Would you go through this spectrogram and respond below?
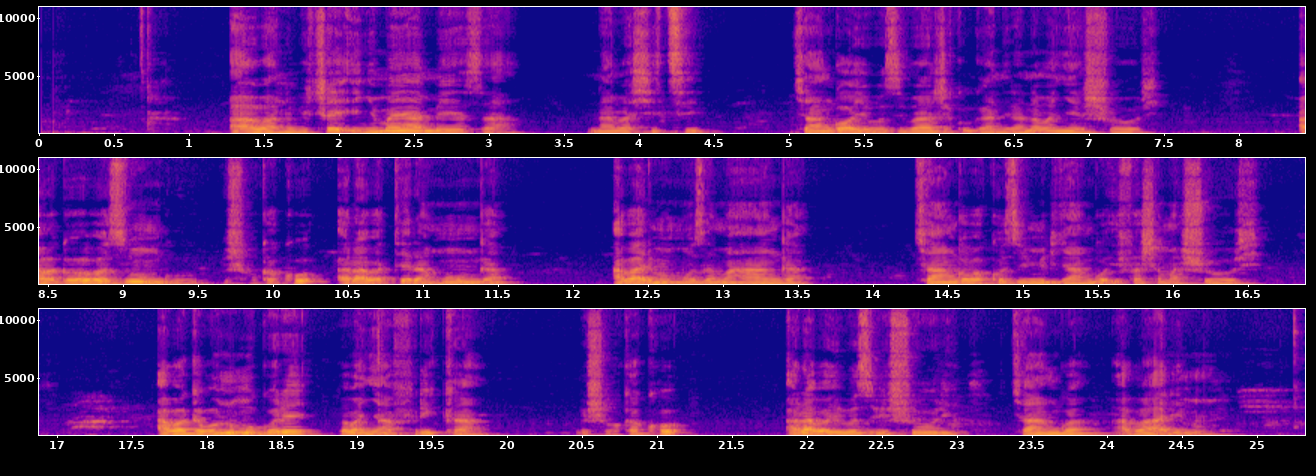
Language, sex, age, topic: Kinyarwanda, male, 36-49, education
